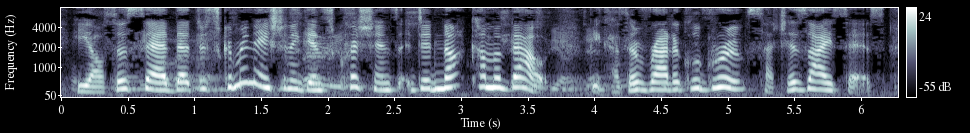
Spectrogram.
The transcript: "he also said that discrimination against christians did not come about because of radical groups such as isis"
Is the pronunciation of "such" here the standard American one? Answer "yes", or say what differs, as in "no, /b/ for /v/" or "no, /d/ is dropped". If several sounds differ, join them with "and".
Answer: yes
